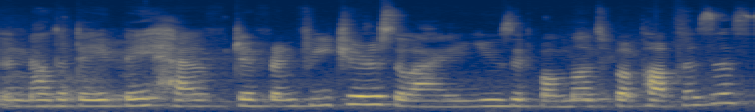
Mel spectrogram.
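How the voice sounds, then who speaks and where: Against noticeable background noise, a woman talks at a fairly quick pace with fairly even intonation. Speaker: doctor taking a mock English exam. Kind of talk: mock exam interview answers. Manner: hesitant with fillers.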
